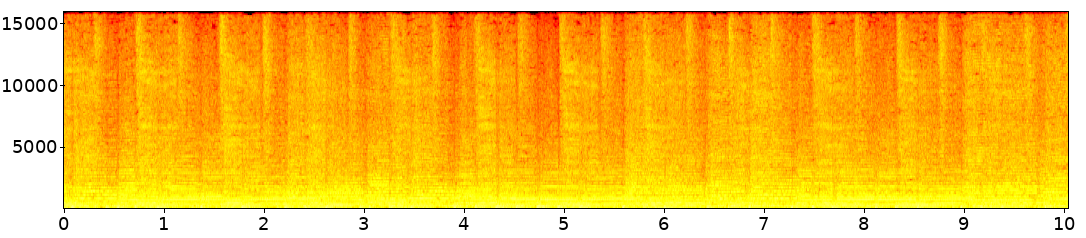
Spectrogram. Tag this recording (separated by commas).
Roll, Music, Musical instrument, Brass instrument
